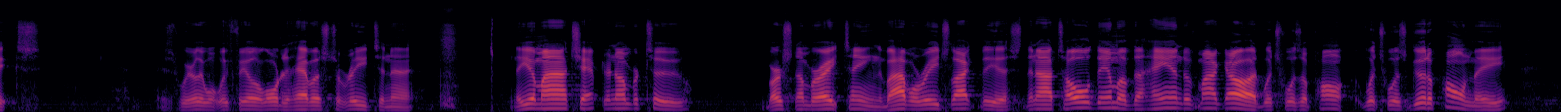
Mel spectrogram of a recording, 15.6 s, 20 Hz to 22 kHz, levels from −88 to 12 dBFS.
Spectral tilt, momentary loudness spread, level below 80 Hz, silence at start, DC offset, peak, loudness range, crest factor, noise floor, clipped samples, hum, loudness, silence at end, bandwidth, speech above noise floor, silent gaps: -3 dB/octave; 14 LU; under -90 dBFS; 0 s; under 0.1%; -18 dBFS; 6 LU; 22 dB; -79 dBFS; under 0.1%; none; -39 LUFS; 0.55 s; 16 kHz; 39 dB; none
